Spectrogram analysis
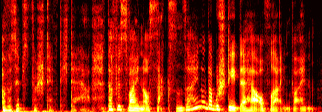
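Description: A narrator voicing a servant at an inn, speaking in a hushed, obsequious way in an audiobook. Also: mid-range voice, huge pitch swings, normal speed. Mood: fawning. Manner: curt, then hushed and obsequious. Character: surly inn servant turning fawning. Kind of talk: audiobook character voice.

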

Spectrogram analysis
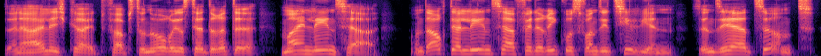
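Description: A man voicing a pompous count who speaks slowly and formally in an audiobook. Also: a little high, expressive, a bit bright, no echo, clean studio sound, voice pushed up. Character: pompous male count in red armor.

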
